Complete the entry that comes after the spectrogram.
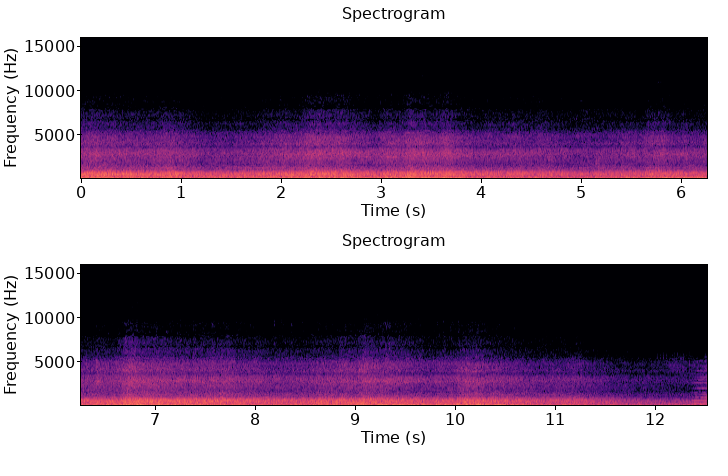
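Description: Freight train of autorack cars rolling past close by: a steady rumble and rattle of steel wheels on the rails, with a deep rumble surging every couple of seconds. It drops away in the last second.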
